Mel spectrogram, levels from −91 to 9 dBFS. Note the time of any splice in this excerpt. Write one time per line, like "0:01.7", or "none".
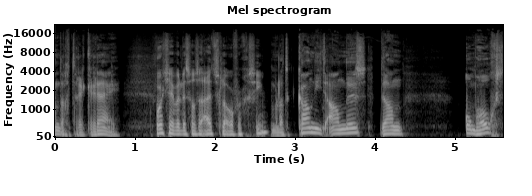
0:02.7
0:04.0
